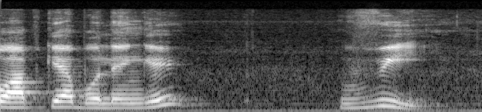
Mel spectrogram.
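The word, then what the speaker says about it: oui: अगर आपको फ्रेंच में बोलना हो यस मीन्स हाँ, तो आप क्या बोलेंगे, वी, वी मीन्स यस। फिर यदि आपको नो बोलना हो तो फ्रेंच में स्पेलिंग अलग है, NON है, बाकी प्रोनाउंस वही रहेगा, नो।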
